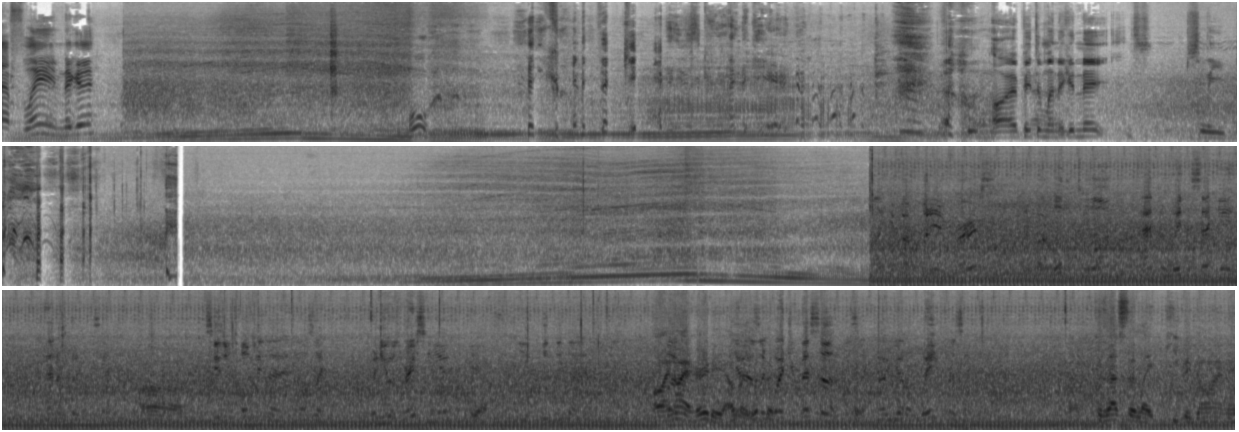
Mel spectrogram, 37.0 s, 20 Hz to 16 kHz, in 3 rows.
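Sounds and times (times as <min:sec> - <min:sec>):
car accelerating past: 0:01.2 - 0:09.0, 0:15.6 - 0:37.0.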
